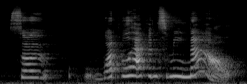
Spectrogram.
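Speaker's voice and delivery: a hint of a young girl asking; young girl Sophie. A narrator's reading. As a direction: speak up as a curious little girl. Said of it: "asked Sophie".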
